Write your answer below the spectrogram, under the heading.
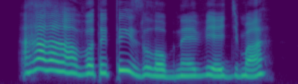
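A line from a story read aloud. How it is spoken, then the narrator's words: Sinister cackle. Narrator (Russian): подруга зловеще захохотала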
